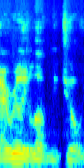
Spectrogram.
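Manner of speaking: mock muttering. Retelling what someone secretly said, imitating him muttering under his breath. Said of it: "under his breath".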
